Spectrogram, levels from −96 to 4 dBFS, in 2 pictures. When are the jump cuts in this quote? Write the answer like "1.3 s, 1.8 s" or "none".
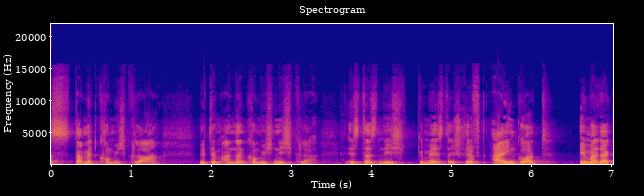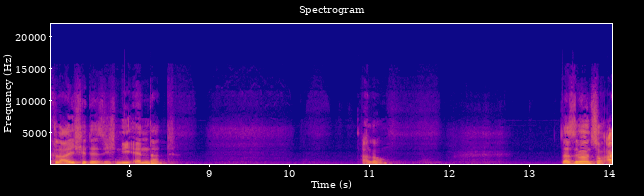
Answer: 3.6 s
